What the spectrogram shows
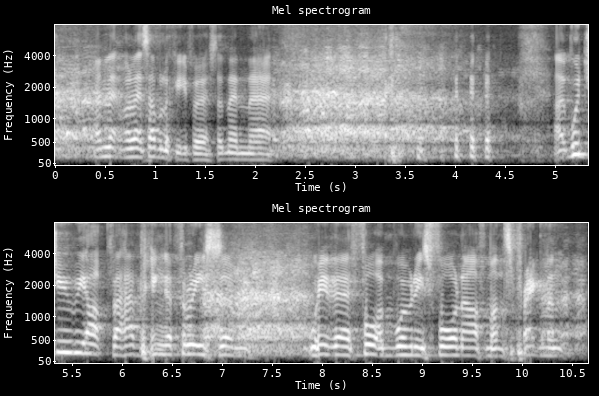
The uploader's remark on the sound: Leicester Square Theatre Podcast. Especially when her 15 year-old son is in the audience.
